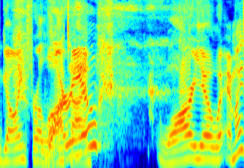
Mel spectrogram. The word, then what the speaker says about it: Wario: Wario? Am I saying it wrong? Wario? You're saying Wario. Is it Wario? Yeah, Wario, dude. Like Mario.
